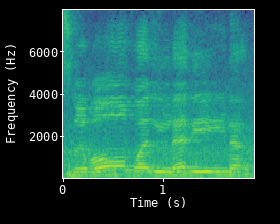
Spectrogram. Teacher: صاد کو موٹا کرنا ہے, صاد کے نیچے زیر ہے, اس میں آپ نے خیال کریں صاد موٹا ہو, سرا نہیں پڑھنا. سرا پڑھا تو پھر سین ہو گیا, صاد نہیں ہوگا.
